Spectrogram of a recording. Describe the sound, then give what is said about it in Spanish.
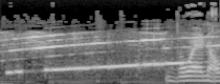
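A police siren wails with a slowly rising tone, strong harmonics stacked above it, then shifts near the end into a quicker warbling sweep, loud, with faint low background rumble. “He quedado con tu compañero que te iba a dar una sirena.”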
